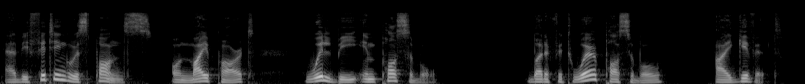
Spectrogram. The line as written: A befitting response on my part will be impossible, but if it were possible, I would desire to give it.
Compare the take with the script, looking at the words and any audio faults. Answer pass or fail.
fail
